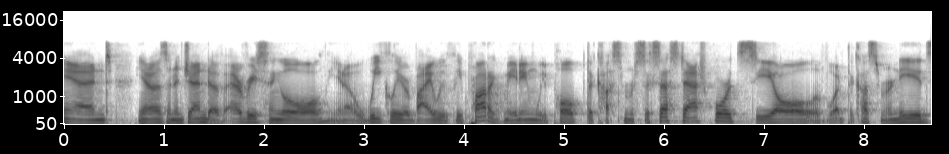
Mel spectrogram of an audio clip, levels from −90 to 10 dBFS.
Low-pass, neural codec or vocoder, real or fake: 7.2 kHz; none; real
